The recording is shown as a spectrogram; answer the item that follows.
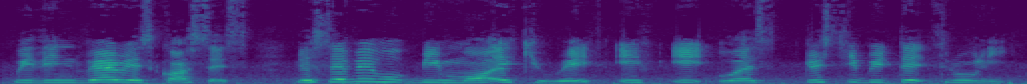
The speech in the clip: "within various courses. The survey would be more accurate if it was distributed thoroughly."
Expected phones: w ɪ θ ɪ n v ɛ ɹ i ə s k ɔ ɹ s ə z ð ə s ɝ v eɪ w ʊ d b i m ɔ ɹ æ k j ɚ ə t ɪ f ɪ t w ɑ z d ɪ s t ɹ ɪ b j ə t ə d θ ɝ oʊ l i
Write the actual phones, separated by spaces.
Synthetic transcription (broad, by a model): w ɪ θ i n v ɛ ɹ i ə s k ɔ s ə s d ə s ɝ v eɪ w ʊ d b i m ɔ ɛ k j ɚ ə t ɪ f ɪ t w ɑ s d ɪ s t ɹ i b j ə t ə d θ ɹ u l i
